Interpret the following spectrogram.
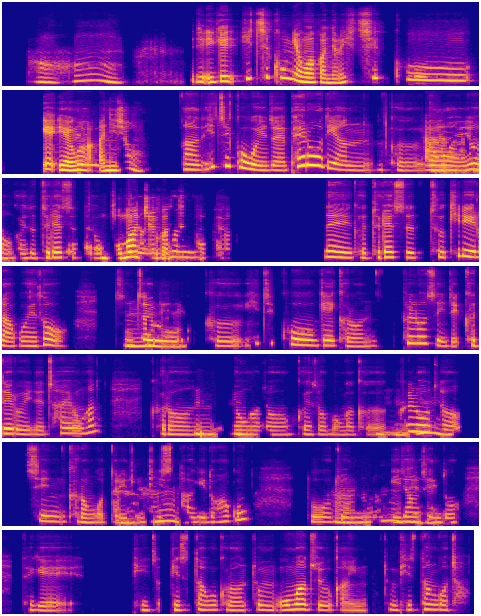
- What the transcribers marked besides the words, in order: tapping
- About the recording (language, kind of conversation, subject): Korean, podcast, 오래된 영화나 드라마를 다시 보면 어떤 기분이 드시나요?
